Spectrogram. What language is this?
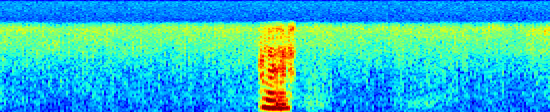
Santali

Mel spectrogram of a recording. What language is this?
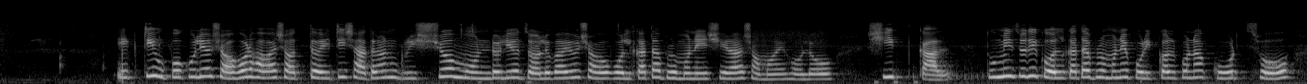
Bangla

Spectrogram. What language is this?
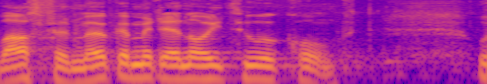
Swiss German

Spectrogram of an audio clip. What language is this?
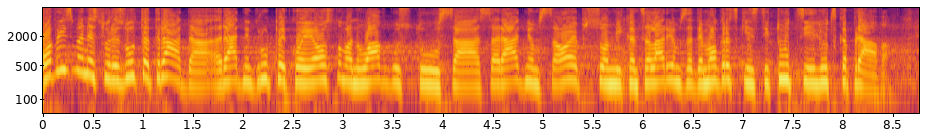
Serbian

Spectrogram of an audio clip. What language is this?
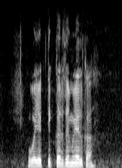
Marathi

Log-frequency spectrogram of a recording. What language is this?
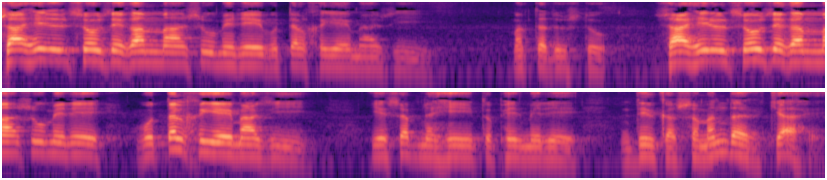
Urdu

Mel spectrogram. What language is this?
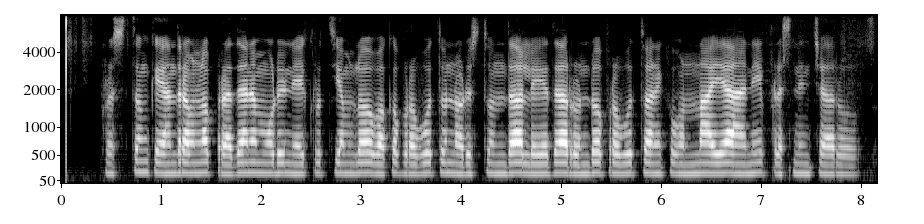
Telugu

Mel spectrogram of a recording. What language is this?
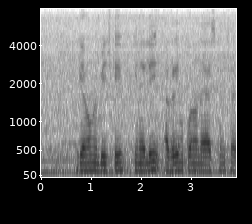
Maithili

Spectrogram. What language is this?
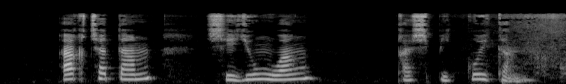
Jauja Wanca Quechua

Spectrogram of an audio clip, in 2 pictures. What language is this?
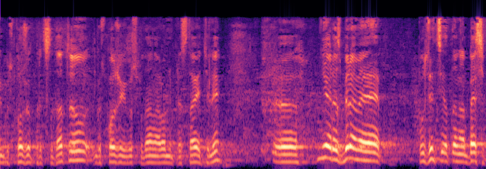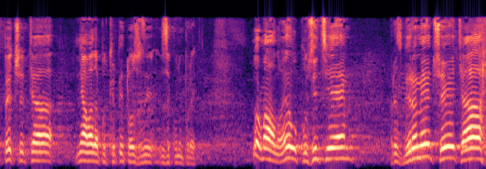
Bulgarian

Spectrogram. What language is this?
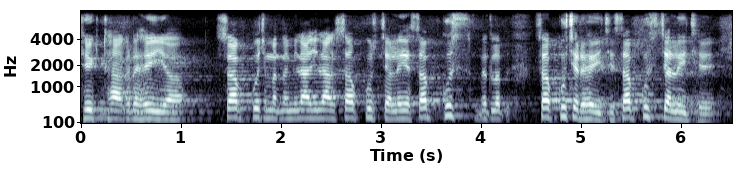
Maithili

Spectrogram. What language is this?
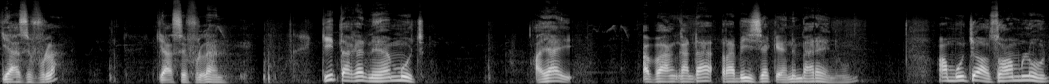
Kalenjin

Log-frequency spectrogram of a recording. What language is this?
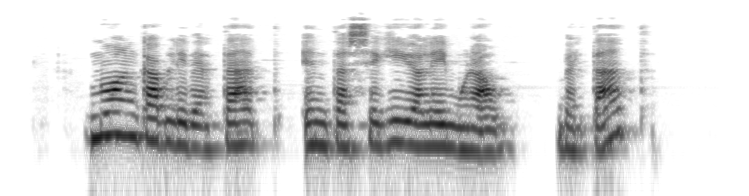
Occitan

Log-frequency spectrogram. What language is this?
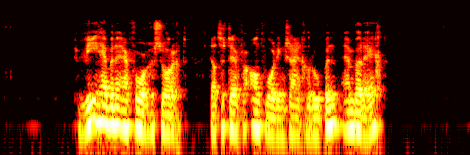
Dutch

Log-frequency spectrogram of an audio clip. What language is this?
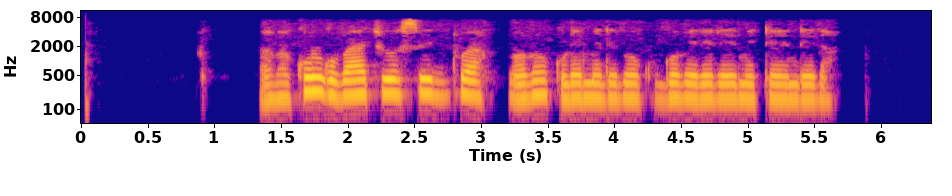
Ganda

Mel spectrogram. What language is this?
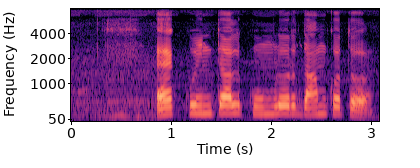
Bangla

